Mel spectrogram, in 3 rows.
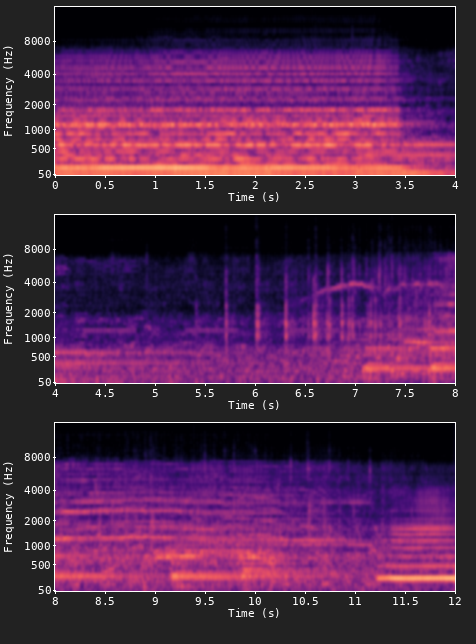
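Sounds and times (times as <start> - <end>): crowd yelling and cheering: 4.2 - 11.6
sharp claps: 5.3 - 11.4
marching band chord: 7.0 - 12.0
horn-like tone: 9.2 - 12.0.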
